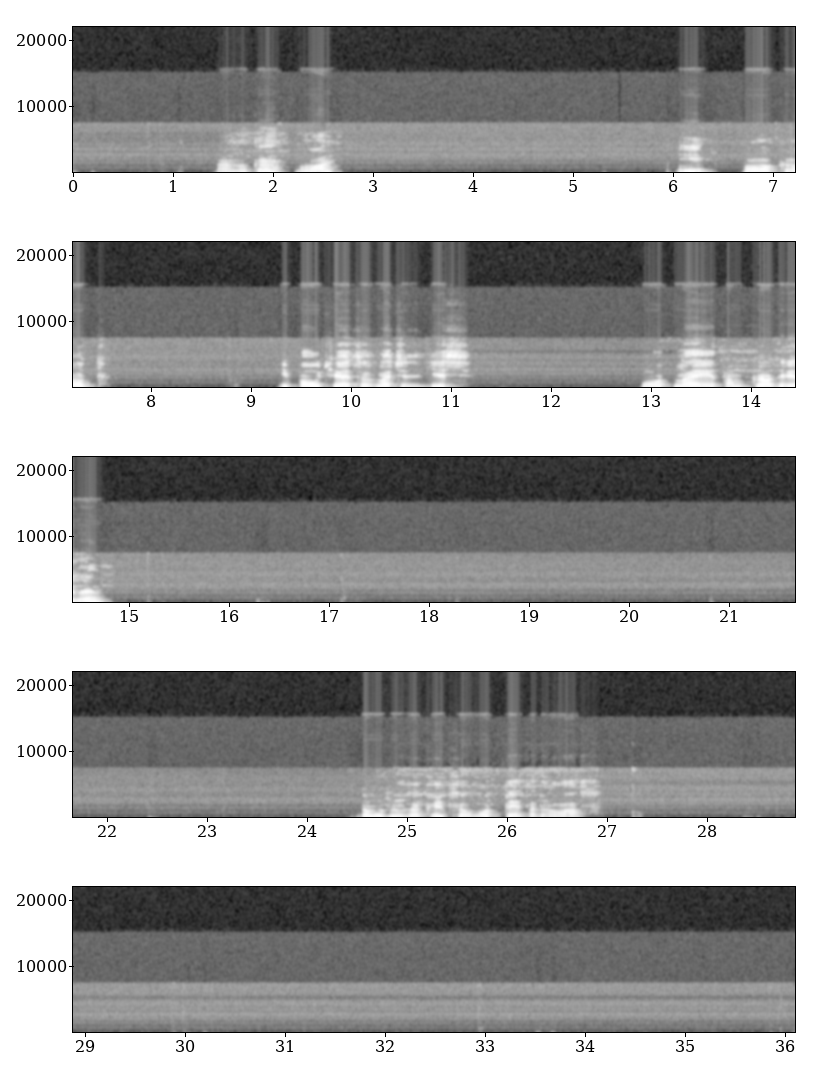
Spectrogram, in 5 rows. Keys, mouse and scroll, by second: 0.6 click, 1.1 middle click, 5.7 i, 8.3 middle click, 10.8 click, 15.2 click, 16.3 middle click, 18.3-20.8 drag, 24.3 click, 25.5-27.2 middle drag, 30.2-32.8 middle drag, 33.6 r.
